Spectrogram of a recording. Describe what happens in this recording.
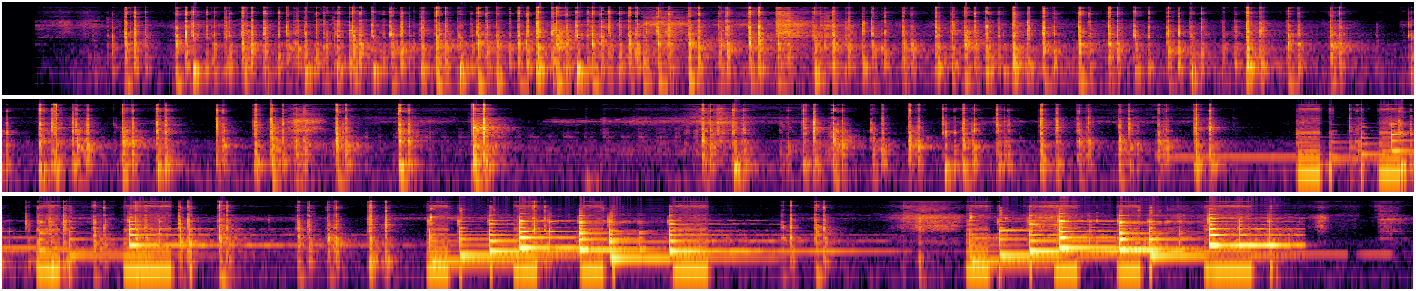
I was typing on the keyboard as the phone rang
